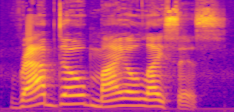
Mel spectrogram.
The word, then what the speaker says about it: Rhabdomyolysis: medical issue so uh like Mr mcf said Rhabdomyolysis that's how you pronounce it uh long story short in layman's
